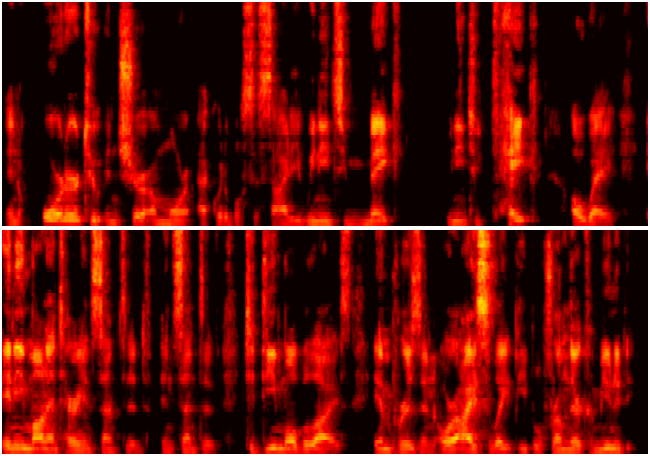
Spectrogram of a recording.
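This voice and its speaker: A man's voice: medium pitch, lively intonation, normal speed, darkish tone. A man performing a theatrical political monologue in an earnest, emphatic, oratorical manner. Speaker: solo performer.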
